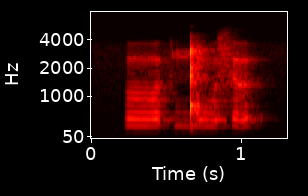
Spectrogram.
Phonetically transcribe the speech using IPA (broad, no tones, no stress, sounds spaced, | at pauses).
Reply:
ɤː θ ŋ͡ǃ o s ə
